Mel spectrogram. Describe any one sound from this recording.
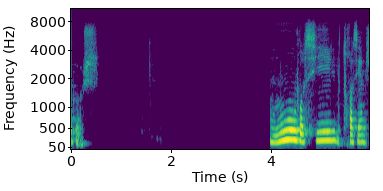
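A man speaks calmly and slowly close to a microphone.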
